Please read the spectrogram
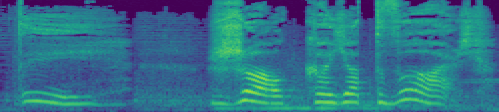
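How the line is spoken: Hiss. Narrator (Russian): прошипела она

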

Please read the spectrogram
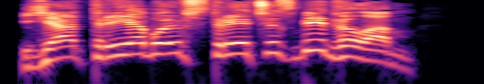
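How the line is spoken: Angry near-shout. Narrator (Russian): почти прокричал Мэтью, раскрасневшись от гнева

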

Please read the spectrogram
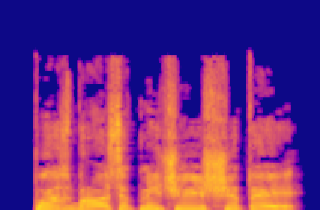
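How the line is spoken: Shouting griffin. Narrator (Russian): крикнул один из грифонов

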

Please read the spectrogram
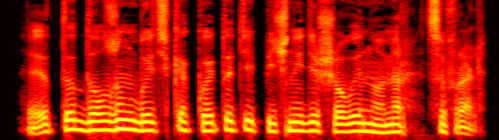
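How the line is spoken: Muttered. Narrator (Russian): пробормотал Драккайнен

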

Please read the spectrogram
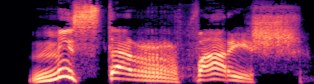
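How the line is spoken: Cheerful shout, imitating comedian. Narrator (Russian): весело крикнул он, подражая голосу известного чернокожего комика с телевидения

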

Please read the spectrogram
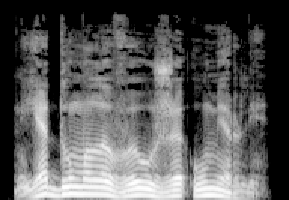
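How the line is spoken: Plain. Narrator (Russian): сказала она

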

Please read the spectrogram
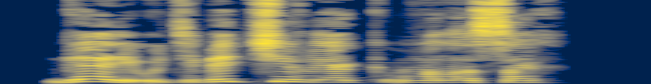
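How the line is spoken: Cheerful. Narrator (Russian): весело сообщила Джинни

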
